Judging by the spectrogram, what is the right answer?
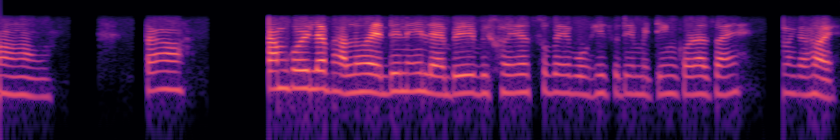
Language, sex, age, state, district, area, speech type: Assamese, female, 18-30, Assam, Goalpara, rural, conversation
